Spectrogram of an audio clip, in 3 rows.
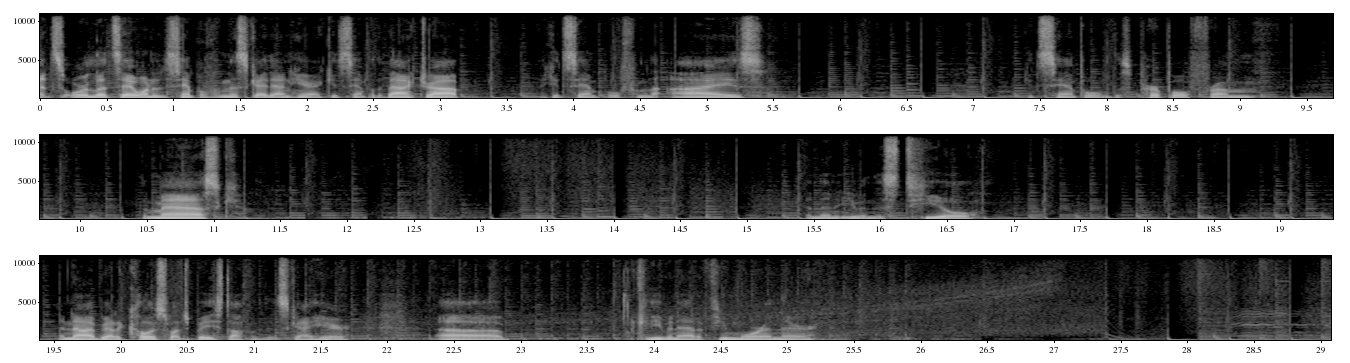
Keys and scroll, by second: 10.7 v, 18.9 v, 28.9 i.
